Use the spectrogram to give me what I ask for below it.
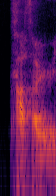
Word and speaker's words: Qatar: Qatar is the right way to say it.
